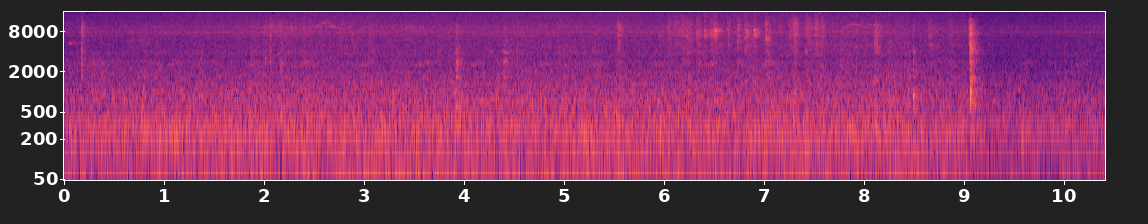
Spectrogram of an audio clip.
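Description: Freight train of covered hopper cars rolling slowly past on jointed track: a steady rumble of steel wheels on rail, broken by a few sharp clicks and clanks, the clearest about four and nine seconds in.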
